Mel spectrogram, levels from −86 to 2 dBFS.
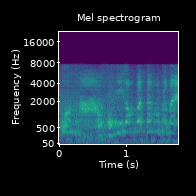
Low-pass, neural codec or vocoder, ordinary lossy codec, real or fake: none; codec, 16 kHz, 0.8 kbps, ZipCodec; none; fake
